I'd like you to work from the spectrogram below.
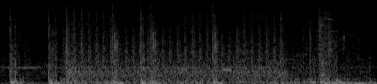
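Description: Dense, sustained gunfire in the mobile shooter Warzone Mobile, overlapping bursts and rapid shots crackling loudly and almost without pause, with faint scattered talk barely under it.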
